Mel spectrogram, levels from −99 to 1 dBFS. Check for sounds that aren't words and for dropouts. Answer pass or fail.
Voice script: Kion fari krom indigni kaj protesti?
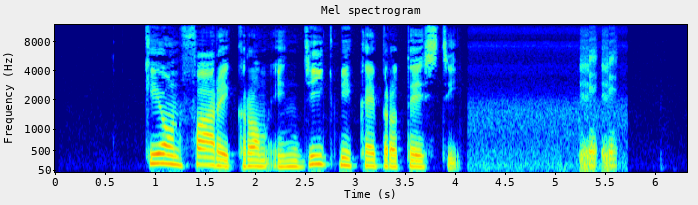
fail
